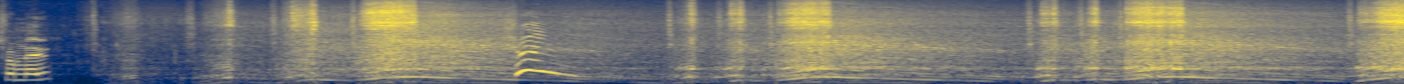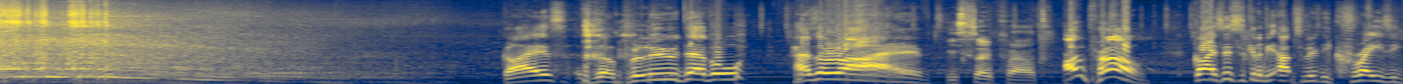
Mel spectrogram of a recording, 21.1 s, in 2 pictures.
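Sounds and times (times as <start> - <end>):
car engine revving: 0.6 - 14.8.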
